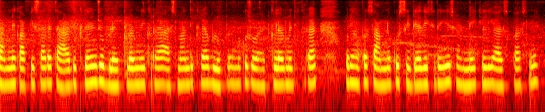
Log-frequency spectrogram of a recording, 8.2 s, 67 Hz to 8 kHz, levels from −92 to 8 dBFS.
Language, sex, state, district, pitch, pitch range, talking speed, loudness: Hindi, female, Uttarakhand, Tehri Garhwal, 225 Hz, 215-230 Hz, 310 wpm, -17 LUFS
